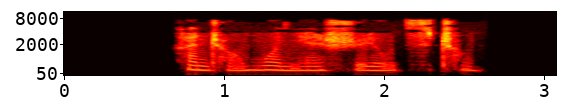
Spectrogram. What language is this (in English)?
Chinese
